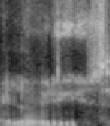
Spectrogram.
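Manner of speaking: deep, froggy-sounding voice. Speaker remarks on their own voice, then greets the ladies; deep voice. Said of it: "it sounds pretty deep right now".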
